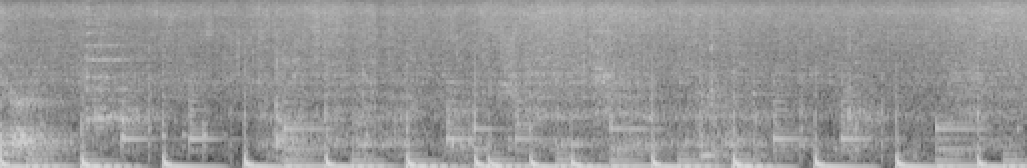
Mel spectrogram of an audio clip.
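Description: Butter, chopped red onions and potato chunks sizzling steadily in a stainless steel pot, stirred and scraped with a wooden spoon.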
